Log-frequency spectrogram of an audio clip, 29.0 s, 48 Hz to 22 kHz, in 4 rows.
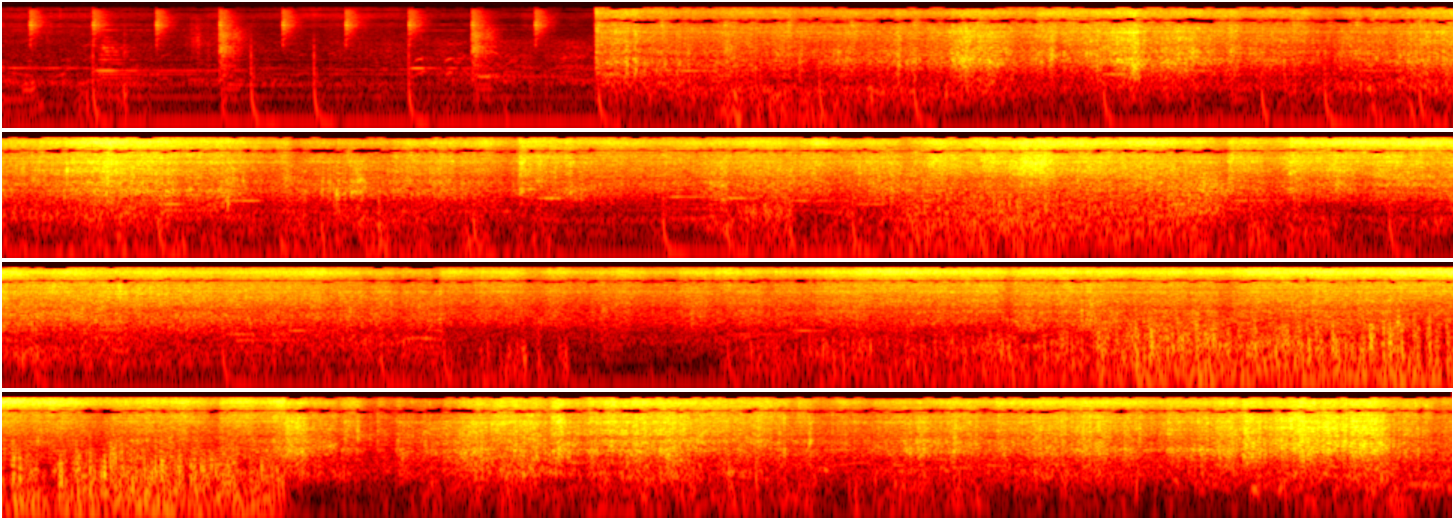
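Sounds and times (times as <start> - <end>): music: 0.0 - 29.0
skis scraping over snow: 3.0 - 29.0
wind buffeting microphone: 16.7 - 17.5, 18.1 - 23.2.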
